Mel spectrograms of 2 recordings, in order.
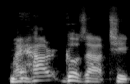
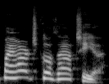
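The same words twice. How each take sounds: First: Said in the usual way. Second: "My heart goes out to you" in a higher, hammed-up Irish lilt; Irish accent. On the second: Shown as a demonstration. Streamer redoes his condolence to Kelly, hammed-up Irish accent. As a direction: play a stage Irishman offering sympathy. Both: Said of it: "it sort of sounded Irish there".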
